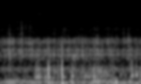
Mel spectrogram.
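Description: Muffled underwater sound picked up by a submerged camera: a low steady rumble with scattered faint clicks and knocks.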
